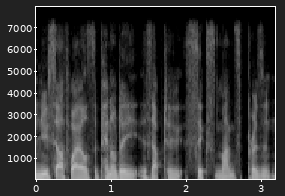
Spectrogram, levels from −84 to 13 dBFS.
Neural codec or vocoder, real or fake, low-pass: none; real; 7.2 kHz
